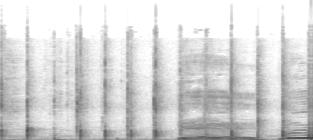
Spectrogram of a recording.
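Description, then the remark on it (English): About eight sharp hand claps ring out in a quick, steady rhythm, followed by loud whooping and cheering voices that rise in pitch at the end. “Clap, motherfucker!”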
